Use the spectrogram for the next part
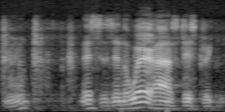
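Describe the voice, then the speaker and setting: An actor playing a steady, businesslike male police sergeant in a 1950s radio drama. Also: lowish voice, fairly quick, noisy background, natural voice. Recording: dull old radio recording.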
